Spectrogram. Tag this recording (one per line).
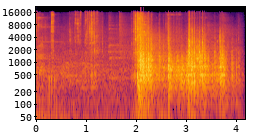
coins
campus-upf
UPF-CS14
foosball
field-recording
